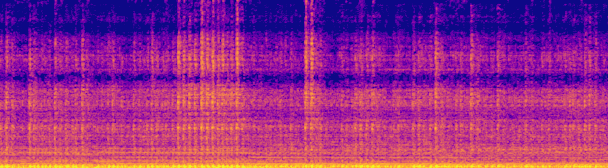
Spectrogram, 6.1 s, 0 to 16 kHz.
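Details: HPI Baja 5B SS with a rebuilt carburetor on test: small two-stroke buzzing steadily with a quick, even rasp and no stumbles or misses; the carb is feeding it cleanly.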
